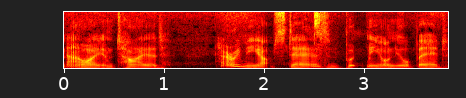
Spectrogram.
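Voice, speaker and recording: A man uses a put-on character voice pitched high. He keeps a moderate pace. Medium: read story.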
